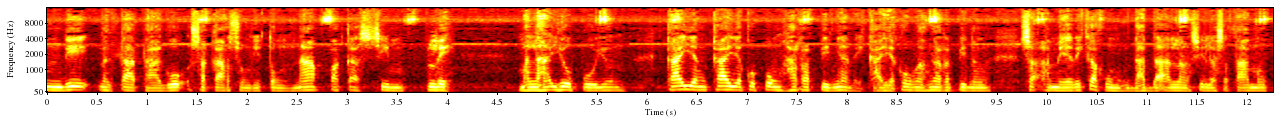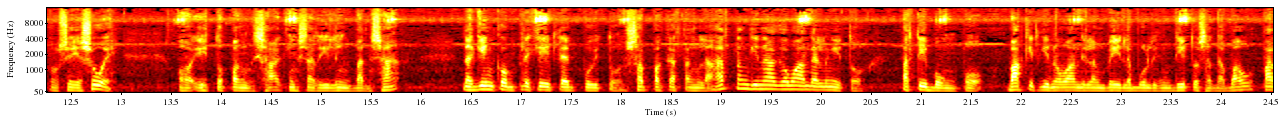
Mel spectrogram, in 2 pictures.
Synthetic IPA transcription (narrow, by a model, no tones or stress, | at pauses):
hɪnd̪ɪnɐɡ̚t̪at̪aːɡo̞ʔsɐkaːso̞ŋɪt̪o̞ŋnapɐkɐsimplɛ | mɐlaːjopʊjon | kaːjɐŋkaːjɐkopoŋɦɐɾapɪnjanɛ̰kaːjɐkoŋaŋɐɾɐpɪnɐŋsɐ̰ʔɐ̰mɛɾɪkakʊŋd̪aːd̪ɐ̰ʔa̰nlɐŋsɪlasɐt̪aːmɐŋpɾosɛsoʔɛ | ʔoʔɪt̪o̞pɐŋsɐʔaːkɪŋsɐɾiːlɪŋbɐnsaʔ | nɐɡɪŋkomplɪkɛjt̪ɛd̪̚pʊʔɪt̪o̞sɐpɐɡ̚kːat̪ɐŋlɐ̰hat̪̚nɐŋɡɪnaːɡɐwanɐlaŋɪt̪o̞ | pɐt̪ɪboŋpo | baːkɪt̪̚ɡɪnɐwanɪlaŋbɛjlɐbulɪŋd̪iːt̪o̞sɐd̪ɐbawpa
